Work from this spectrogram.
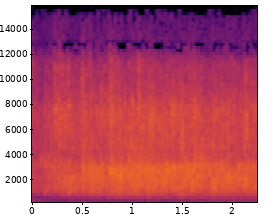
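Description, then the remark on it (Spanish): A large crowd claps together in a dense, steady burst of applause that holds at an even level throughout, with no voices rising above it, as listeners at a sermon on 1 Corinthians applaud at the preacher's request. “Ahora aplauda para que se sienta bien.”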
